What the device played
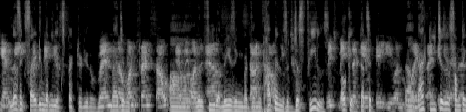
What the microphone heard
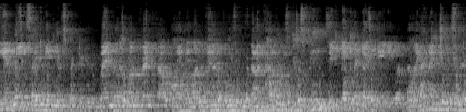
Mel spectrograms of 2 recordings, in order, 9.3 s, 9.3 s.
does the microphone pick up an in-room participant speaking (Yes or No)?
No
